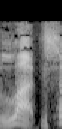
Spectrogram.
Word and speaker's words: Lutz: Lutz. Rhymes with putz, conveniently.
